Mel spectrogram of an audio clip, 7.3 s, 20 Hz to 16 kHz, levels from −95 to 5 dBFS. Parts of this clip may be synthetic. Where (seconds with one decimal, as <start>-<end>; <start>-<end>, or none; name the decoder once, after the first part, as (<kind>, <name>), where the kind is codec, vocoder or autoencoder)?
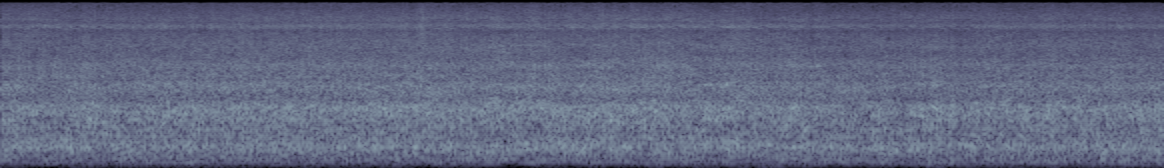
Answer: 0.0-0.7 (codec, SNAC); 2.6-6.1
